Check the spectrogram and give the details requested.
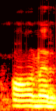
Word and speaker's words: honor: और उसी प्रकार है साइलेंट यच, जहाँ पे यच को साइलेंट रखा जाता है, जैसे HONOR, जिसे हम उच्चारण में ऑनर कहेंगे।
